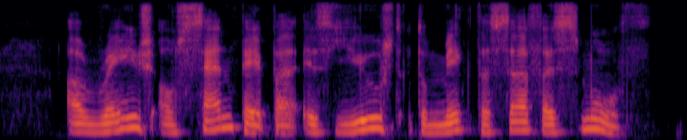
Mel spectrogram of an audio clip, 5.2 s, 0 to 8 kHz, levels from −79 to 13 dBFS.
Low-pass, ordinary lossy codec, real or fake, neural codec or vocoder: 7.2 kHz; none; fake; codec, 16 kHz, 4.8 kbps, FACodec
